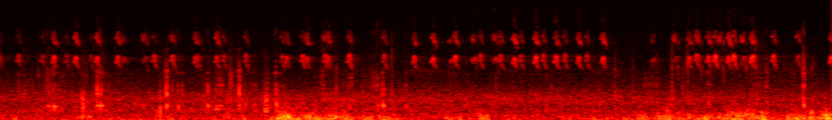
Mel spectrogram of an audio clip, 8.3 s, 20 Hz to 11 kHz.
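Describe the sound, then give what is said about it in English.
Wild birds, mostly a wild male, call continuously in quick, repeated high-pitched notes while attacking after a 4-3 song recording was left on a stump, several voices overlapping in a busy, fairly loud chorus over a low rumbling background, with no talking. “The recording, I had left 4-3 on the stump, and I got the wild birds now attacking him.”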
